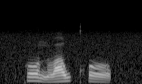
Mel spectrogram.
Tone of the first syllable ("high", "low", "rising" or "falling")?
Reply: falling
